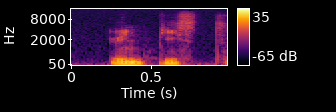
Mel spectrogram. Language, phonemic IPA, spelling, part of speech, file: French, /pist/, piste, noun / verb, Fr-piste.ogg
- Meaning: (noun) 1. track or trail (left by an animal or person) 2. track (road or other similar beaten path) 3. lead, hint (e.g. in a police investigation) 4. runway 5. track (on a recording) 6. racecourse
